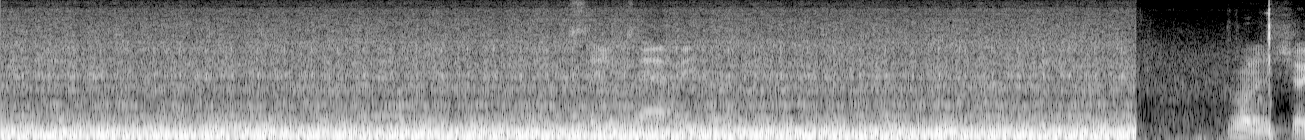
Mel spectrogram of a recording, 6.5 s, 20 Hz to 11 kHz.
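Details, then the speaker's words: 1969 Plymouth Valiant, stock 360 Magnum V8 with FiTech EFI, GT45 turbo and TF727, first start after new heads replaced a blown head: deep, steady rumble at idle with no misfire or knock; normal idle. "looking good normal smoke burning oil off and stuff nothing on the ground runs great i think we're good"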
